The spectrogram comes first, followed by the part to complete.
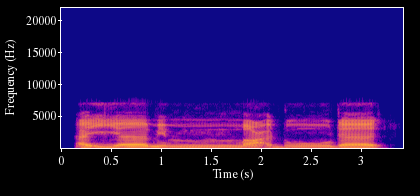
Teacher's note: Ayyamin ma'dudat, merupakan idgham al-qunna, perlulah dibaca dengung 2 harakat. Dan ma'dudat ma'arif sukun, perlulah dibaca 2, 4 atau 6 harakat.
